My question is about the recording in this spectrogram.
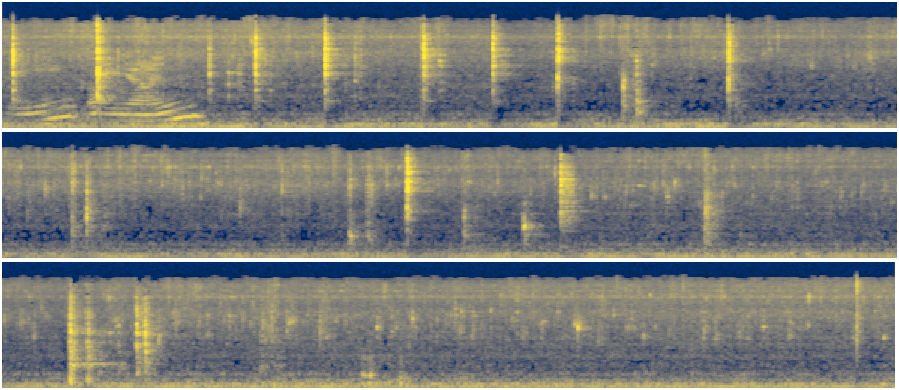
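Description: Garlic and diced onion frying in a non-stick pan with a faint steady sizzle, stirred with a spatula: sharp clicks and scrapes of the spatula against the pan come in clusters during the first five seconds and again around the middle.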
